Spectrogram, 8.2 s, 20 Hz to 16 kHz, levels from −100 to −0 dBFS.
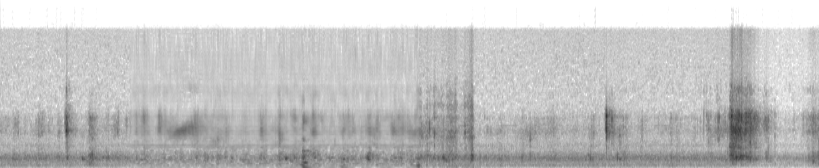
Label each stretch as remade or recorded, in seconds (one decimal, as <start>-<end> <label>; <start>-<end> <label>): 0.0-1.3 recorded; 1.3-4.2 remade; 4.2-8.2 recorded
